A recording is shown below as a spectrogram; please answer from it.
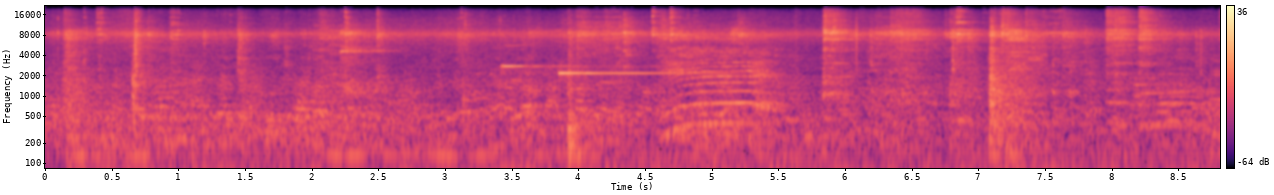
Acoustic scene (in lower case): restaurant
